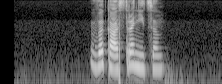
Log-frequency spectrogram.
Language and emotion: Russian, neutral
